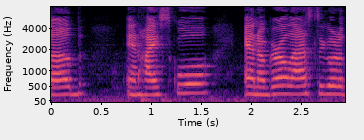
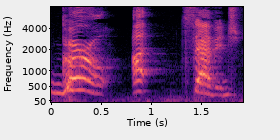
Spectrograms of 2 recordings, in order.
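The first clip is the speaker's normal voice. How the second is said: amazed yell; 2 semitones higher, 9 dB louder than usual. Real, not acted. Storyteller reacting to the classmate's comeback, loud amazed. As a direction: shout it like you can't believe it.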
